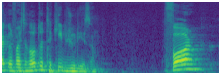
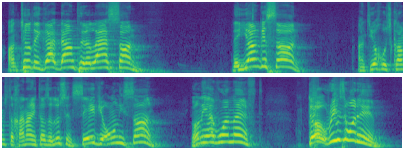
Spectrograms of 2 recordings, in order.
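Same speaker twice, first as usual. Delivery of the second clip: high-pitched urgent storytelling; fiery preaching; 7 semitones higher, 4 dB louder than usual. Real, not acted. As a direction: build to a loud, high climax. Story preached at full force.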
